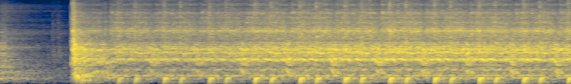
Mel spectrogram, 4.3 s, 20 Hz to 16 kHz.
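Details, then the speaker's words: Kawasaki FD620D V-twin in an Argocat after partial engine rebuild (oil pressure light wasn't going out), cold start on a very cold day without choke while recording oil pressure gauge; catches at once, settles to steady even idle, about 65 psi: normal cold start and idle. "Sounds like it's fired up without any choke. We're looking at about 65 psi. Not too bad."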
